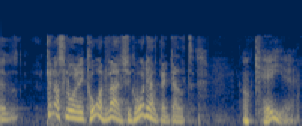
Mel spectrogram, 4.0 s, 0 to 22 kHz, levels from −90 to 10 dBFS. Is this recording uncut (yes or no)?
yes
